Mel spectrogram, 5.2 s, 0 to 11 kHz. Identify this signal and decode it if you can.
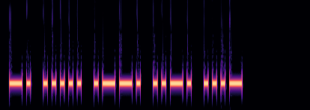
Morse code, heard as a keyed tone, about 17 wpm, 700 Hz. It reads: N5PFV
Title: USA Call Signs - 2x Character Spacing - 17wpm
